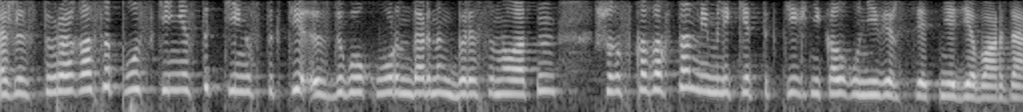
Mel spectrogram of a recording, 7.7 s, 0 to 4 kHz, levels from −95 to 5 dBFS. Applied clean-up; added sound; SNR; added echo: none; none; none; none.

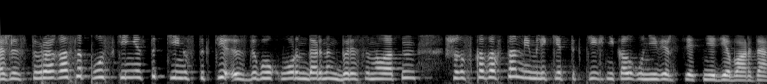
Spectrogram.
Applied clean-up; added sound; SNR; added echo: neural mask model Resemble Enhance denoiser.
